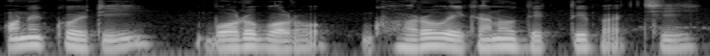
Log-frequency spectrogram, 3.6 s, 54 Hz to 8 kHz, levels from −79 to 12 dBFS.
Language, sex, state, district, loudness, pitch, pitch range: Bengali, male, West Bengal, Alipurduar, -17 LUFS, 120 Hz, 115-130 Hz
